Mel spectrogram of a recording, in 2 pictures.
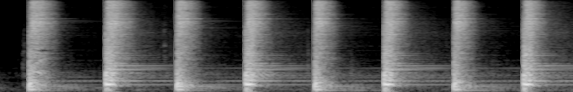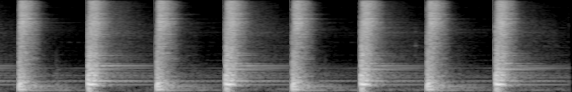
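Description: Drum kit keeping a steady quarter-note beat, sixteen evenly spaced hits with ringing decay, loud and close, with no talking over it.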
